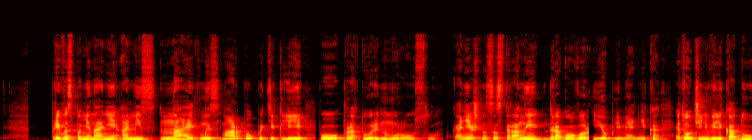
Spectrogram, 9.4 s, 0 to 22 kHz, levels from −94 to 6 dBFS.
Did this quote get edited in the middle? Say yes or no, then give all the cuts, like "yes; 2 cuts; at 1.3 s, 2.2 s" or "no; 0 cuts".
yes; 5 cuts; at 2.8 s, 3.9 s, 5.5 s, 7.4 s, 8.4 s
